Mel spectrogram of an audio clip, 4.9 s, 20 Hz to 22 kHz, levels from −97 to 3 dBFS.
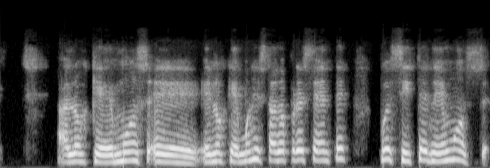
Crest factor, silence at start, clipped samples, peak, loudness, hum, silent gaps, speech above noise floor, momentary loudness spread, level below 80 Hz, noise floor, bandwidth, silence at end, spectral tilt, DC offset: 10 dB; 0.25 s; under 0.1%; -2 dBFS; -12 LUFS; none; none; 28 dB; 7 LU; -56 dBFS; -39 dBFS; 7.6 kHz; 0 s; -6.5 dB/octave; 0.1%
